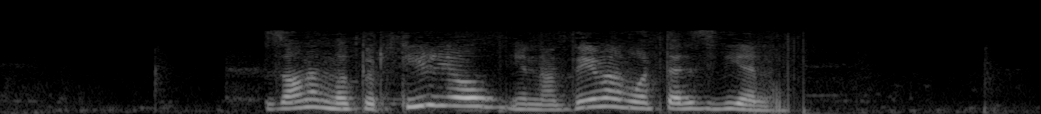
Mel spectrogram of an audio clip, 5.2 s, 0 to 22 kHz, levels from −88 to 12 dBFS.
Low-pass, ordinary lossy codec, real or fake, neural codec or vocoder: 7.2 kHz; MP3, 32 kbps; fake; codec, 16 kHz, 1 kbps, X-Codec, HuBERT features, trained on general audio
